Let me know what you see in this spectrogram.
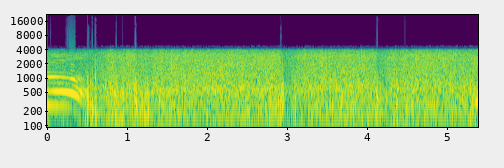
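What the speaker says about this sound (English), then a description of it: "Waves are insane." Loud ocean surf churns and crashes steadily near a sea cavern, broad roaring wash with wind buffeting the microphone and a brief excited voice at the start.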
